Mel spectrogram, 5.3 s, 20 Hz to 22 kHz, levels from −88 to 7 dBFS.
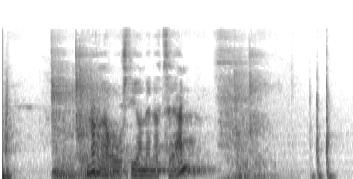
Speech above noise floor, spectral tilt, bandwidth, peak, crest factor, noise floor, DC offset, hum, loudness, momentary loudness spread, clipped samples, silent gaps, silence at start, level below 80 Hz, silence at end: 34 dB; -6.5 dB/octave; 11.5 kHz; -2 dBFS; 20 dB; -51 dBFS; under 0.1%; none; -20 LUFS; 19 LU; under 0.1%; none; 0.05 s; -38 dBFS; 0.3 s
